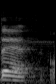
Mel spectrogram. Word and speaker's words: Death: Sen dead diyorsun. – Hayır, The Death of Stalin. – Evet, telaffuzunda yanlışlık var onu diyorum.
